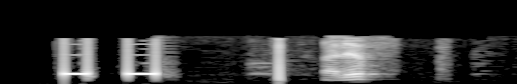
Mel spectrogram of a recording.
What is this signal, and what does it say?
Speech. There is no code.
